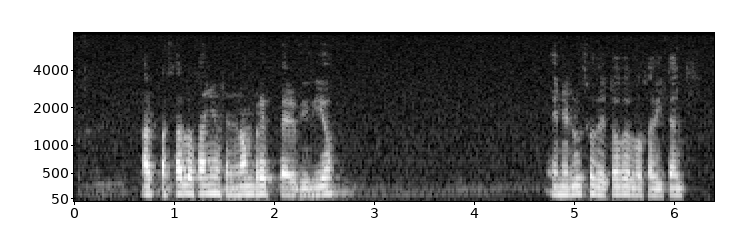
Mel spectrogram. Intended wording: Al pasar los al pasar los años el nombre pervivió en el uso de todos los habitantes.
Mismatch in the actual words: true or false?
true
